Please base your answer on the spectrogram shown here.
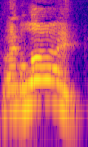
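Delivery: high loud slow cheer; triumphant shout. Acted. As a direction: proclaim being alive. Triumphant revival.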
